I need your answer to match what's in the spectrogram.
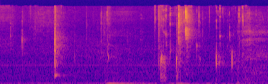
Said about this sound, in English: Ooh, that drink. Ooh, what you drinking on? Water? Aquafina.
